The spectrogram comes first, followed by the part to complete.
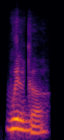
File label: "wilga", Indian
